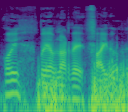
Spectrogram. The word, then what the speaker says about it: FIDO: Fido o Fido, como Em, se pronuncia en inglés.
